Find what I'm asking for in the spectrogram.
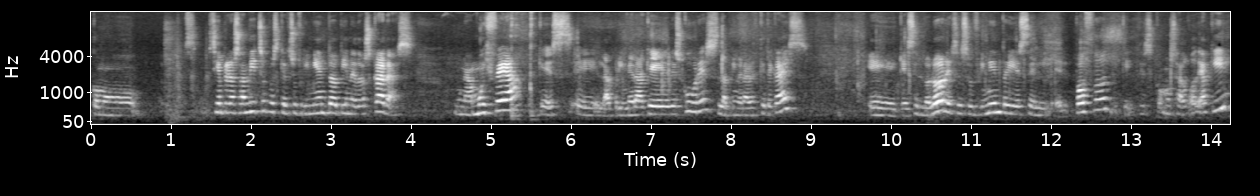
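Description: Light background noise sits behind a woman speaking at a moderate pace with a high pitch, lively intonation, and long, frequent pauses. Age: 20s. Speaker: psychology student; presenter. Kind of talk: personal testimony. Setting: event hall with audience. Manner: hesitant, many fillers. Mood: reflective, earnest. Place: classroom. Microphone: camera far.

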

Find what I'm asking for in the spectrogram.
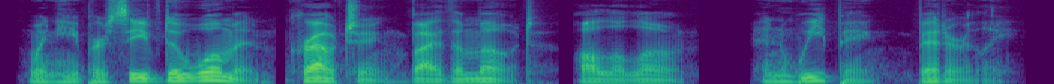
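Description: With ordinary variation in pitch, an unforced reading voice comes through against a quiet background.

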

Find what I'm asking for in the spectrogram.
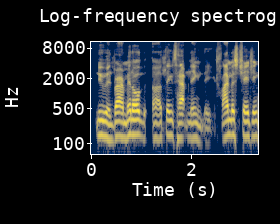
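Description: A man at a moderate pace, ordinary pitch variation, dry sound with no echo, quiet background. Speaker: presenter. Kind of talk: lecture. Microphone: headset.

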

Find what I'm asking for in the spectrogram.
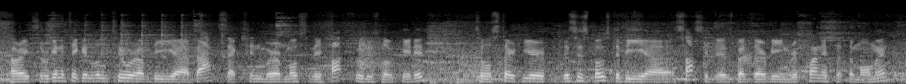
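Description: Clear music plays behind a man's voice. He speaks very fast with ordinary pitch variation. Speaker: travel vlogger. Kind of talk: casual tour commentary. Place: hall. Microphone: phone near.

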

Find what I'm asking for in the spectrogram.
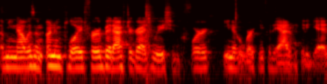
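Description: Speaking at a fairly quick pace, a woman uses a very deep, low voice. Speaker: guest sports reporter. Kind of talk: interview answer. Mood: friendly, relaxed. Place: home room.

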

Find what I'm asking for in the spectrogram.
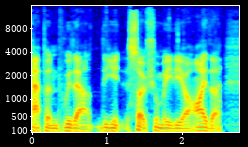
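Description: A man at a moderate pace with an Australian accent, dry sound with no echo and a quiet background. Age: 40s. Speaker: political commentator. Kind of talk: casual chat. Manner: halting. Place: studio. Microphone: studio mic.

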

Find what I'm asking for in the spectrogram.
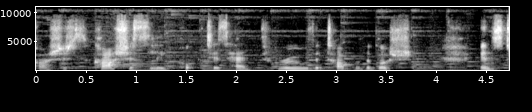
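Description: With ordinary pitch variation, the voice reads in a natural way.

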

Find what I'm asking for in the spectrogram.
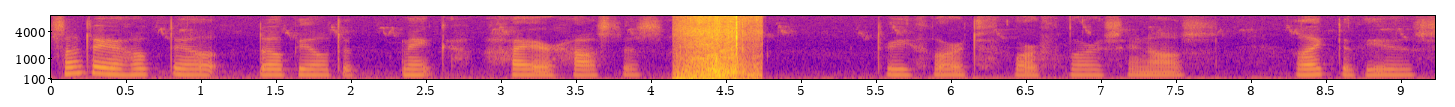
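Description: A woman at a very slow pace over loud background noise. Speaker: game player narrator. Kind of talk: casual game walkthrough commentary.

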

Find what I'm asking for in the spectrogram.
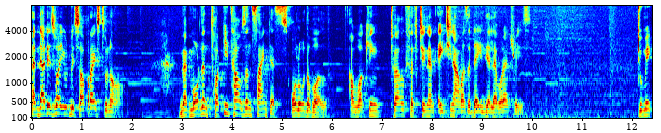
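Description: A man at a moderate pace with ordinary pitch variation, very even loudness, long and frequent pauses, and faint music in the background. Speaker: speaker. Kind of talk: seminar talk. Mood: warm, smiling. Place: hall. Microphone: podium.

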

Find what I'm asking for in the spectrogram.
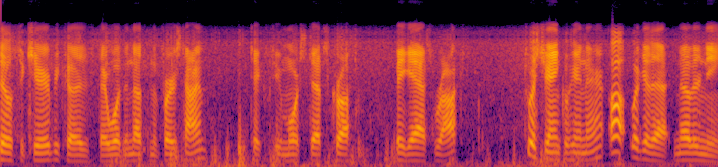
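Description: Talking at a very fast pace with fairly even intonation, a man is heard in a dry recording with no echo and light background noise. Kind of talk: casual vlog chat, sarcastic commentary. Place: open country. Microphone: phone near.

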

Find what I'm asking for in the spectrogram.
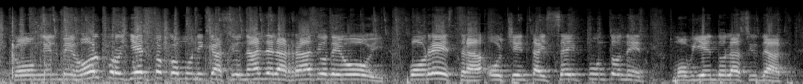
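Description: A man speaks at a very slow pace in an extremely high pitch, his intonation fairly even, over noticeable background noise. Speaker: radio show host. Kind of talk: radio talk show. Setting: radio studio.

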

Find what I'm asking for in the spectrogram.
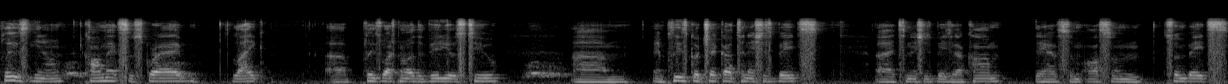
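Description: A man at a fairly slow pace, long, frequent pauses, loud background noise behind him. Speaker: fishing video host. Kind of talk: casual vlog chat. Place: home room. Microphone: webcam.

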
